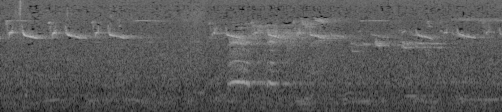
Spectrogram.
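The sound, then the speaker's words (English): Soft, faint cooing of a wood pigeon in woodland beside a picnic area, low hooting notes under steady hiss with thin, high bird chirps above. “So that's the wood pigeon again. Yeah. I'm getting wood pigeon.”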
